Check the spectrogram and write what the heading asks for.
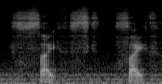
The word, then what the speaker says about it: Scythe: that I don't know it's pronounced like the Grim Reaper's weapon and imagine Scythe we got it we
